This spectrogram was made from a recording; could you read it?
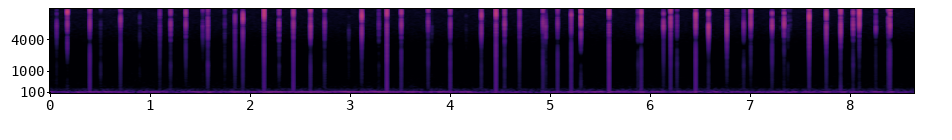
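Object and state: Glass bottle.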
